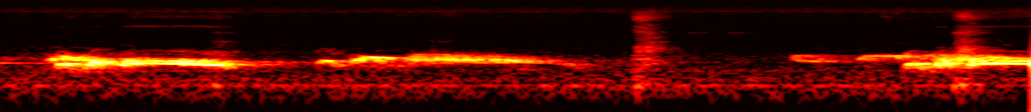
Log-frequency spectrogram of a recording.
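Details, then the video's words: Mature wild spotted dove with a thổ đồng style call: low, mellow cooing phrases of drawn-out, slightly wavering notes in three bursts, with two sharp clicks near the end. "cu gáy thổ đồng già rừng"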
